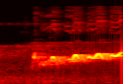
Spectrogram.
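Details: Loud calling Asian koel, a single long whistled note that wavers and rises gently over more than a second, in quiet surroundings.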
